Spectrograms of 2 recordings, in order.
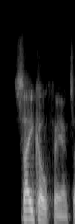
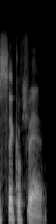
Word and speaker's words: sycophant: Yeah, psycho fans, I think she was saying. – I think it's a sycophant. – Yeah, it is. I think you're saying it wrong.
